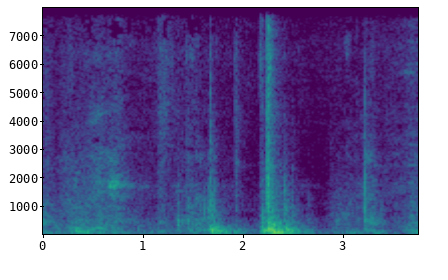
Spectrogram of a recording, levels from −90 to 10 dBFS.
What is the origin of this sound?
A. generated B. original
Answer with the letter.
B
